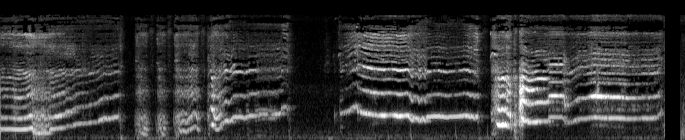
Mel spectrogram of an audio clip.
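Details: Pit Bull Terrier howling and whimpering indoors; long drawn-out wavering howls, rising then sliding down, broken by short yips and pauses.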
